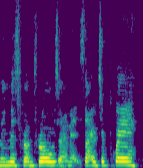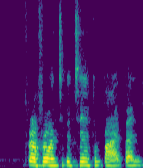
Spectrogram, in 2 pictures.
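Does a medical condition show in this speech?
Yes: cerebral palsy.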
